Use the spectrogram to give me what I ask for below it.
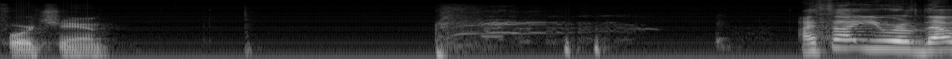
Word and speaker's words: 4chan: that's definitely not it people are making fun of me because i said fortune instead of 4chan i thought you were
